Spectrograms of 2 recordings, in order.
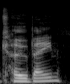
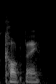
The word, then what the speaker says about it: Cockbane: she's messaging o2 saying i think it's pronounced cobain no i'm joking it's cockbane like it looks like it's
